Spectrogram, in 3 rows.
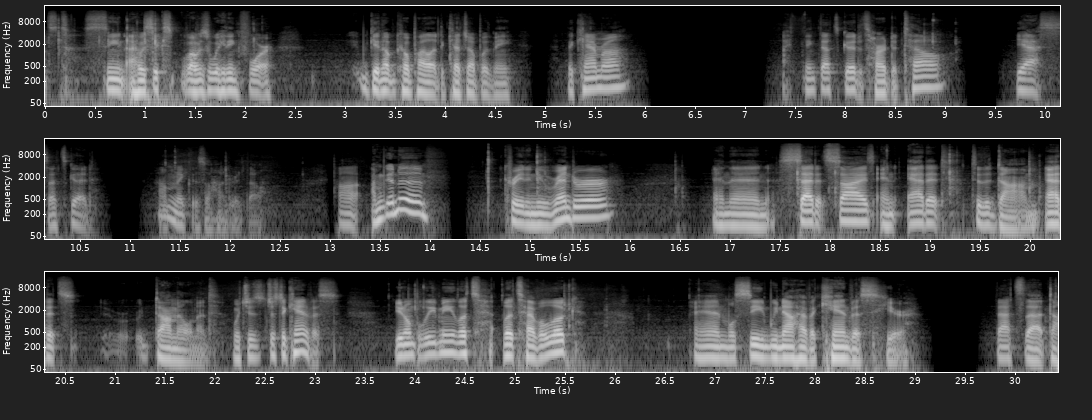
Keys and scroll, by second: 24.6 super+s, 25.5 alt+super+j.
